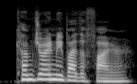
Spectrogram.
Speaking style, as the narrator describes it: said

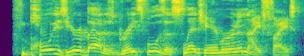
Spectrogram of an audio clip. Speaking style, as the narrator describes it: laughed Hanrahan

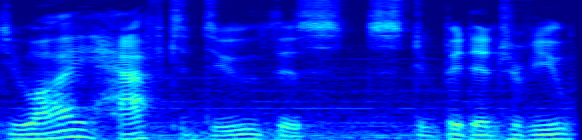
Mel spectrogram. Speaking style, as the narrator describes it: Riot sighed

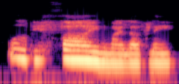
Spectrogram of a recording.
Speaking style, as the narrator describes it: she mumbled

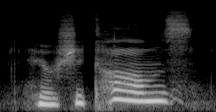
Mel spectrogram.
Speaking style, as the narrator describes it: Gourmet Pretzels whispered

